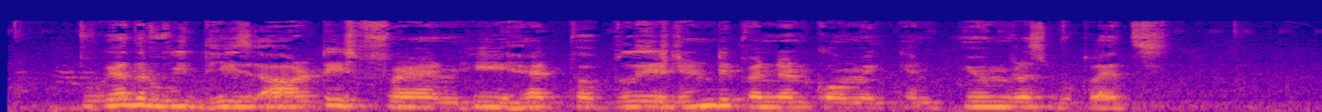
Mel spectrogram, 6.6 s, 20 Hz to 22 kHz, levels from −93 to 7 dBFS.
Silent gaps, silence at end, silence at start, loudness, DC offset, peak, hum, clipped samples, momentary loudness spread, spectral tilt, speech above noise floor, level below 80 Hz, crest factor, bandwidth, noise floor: none; 0.35 s; 0.05 s; -22 LUFS; under 0.1%; -6 dBFS; none; under 0.1%; 9 LU; -6 dB/octave; 27 dB; -50 dBFS; 16 dB; 11.5 kHz; -48 dBFS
